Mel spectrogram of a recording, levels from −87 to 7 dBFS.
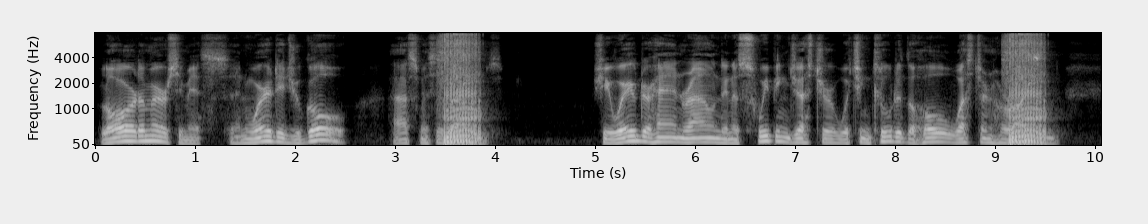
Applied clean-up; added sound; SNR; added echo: none; Drill; -1 dB; none.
